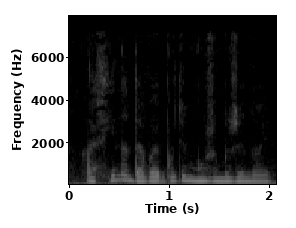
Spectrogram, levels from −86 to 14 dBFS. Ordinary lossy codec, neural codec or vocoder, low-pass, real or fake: MP3, 32 kbps; none; 7.2 kHz; real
